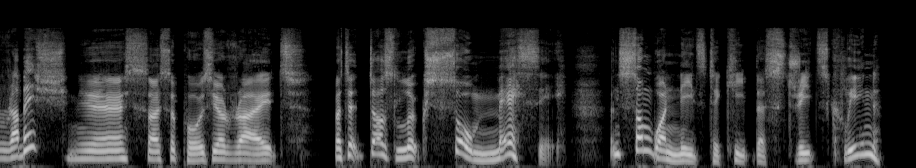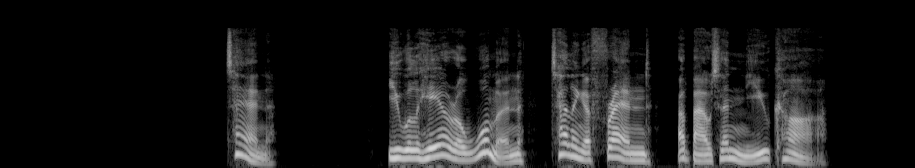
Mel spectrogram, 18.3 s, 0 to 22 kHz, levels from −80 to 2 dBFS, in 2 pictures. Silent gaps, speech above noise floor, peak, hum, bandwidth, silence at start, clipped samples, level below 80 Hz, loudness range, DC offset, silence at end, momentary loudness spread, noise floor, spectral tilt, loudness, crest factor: 9.03-11.42 s; 63 dB; -4 dBFS; none; 12 kHz; 0 s; under 0.1%; -58 dBFS; 11 LU; under 0.1%; 0.9 s; 11 LU; -85 dBFS; -4.5 dB/octave; -22 LUFS; 20 dB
